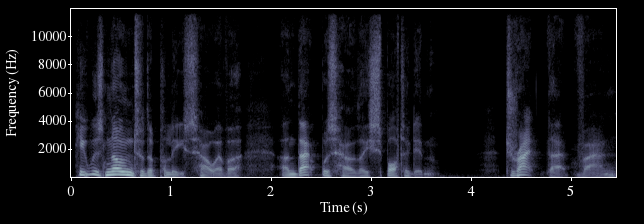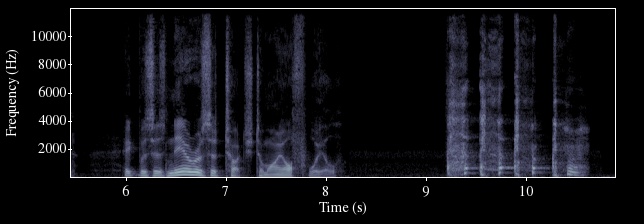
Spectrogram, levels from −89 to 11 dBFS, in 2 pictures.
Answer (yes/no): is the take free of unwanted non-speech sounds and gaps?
no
